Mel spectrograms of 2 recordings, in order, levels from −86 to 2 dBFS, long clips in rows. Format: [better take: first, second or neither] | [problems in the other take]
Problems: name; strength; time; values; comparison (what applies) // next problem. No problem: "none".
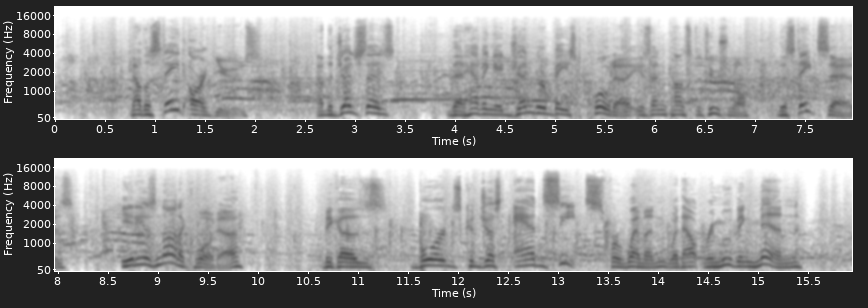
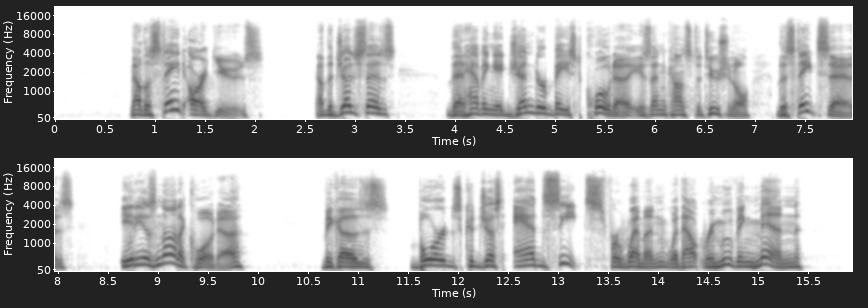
second | crowd noise; loud; throughout; 8 dB below the speech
